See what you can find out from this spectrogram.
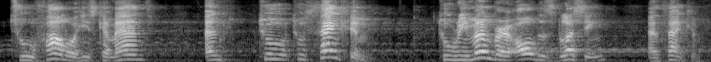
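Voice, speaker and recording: Bright, high-voiced man teaching a mosque class. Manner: halting, searching for words, many fillers; non-native English grammar. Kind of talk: informal mosque lesson explaining scripture.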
